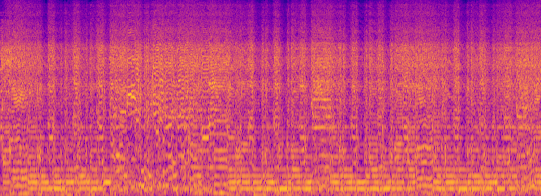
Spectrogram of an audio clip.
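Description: A loud, dry distorted electric guitar plays alone, an isolated track taken from a Guitar Hero video game's split-up tracks, chugging rhythm riffs with natural and pinched harmonics, whammy-bar dive bombs and sustained chords, with no other instruments or voices.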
